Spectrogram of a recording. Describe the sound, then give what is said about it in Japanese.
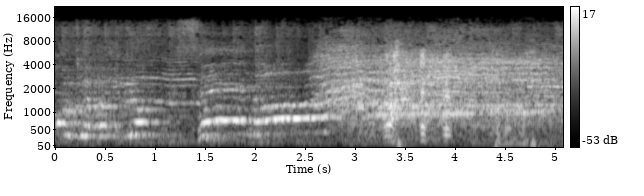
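Children in a live character-show audience shouting and cheering together after being urged to cheer on a hero, a loud, shrill mix of overlapping high voices that swells after the first seconds and stays intense to the end. “ほら観客がヒートアップしている様子がお聞きいただけると思いますが、”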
